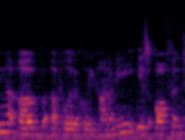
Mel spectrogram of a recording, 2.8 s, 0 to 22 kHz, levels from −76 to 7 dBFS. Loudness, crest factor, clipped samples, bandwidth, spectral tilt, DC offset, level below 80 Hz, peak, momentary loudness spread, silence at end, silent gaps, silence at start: -32 LUFS; 18 dB; under 0.1%; over 20 kHz; -5.5 dB/octave; under 0.1%; -50 dBFS; -14 dBFS; 8 LU; 0 s; none; 0 s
